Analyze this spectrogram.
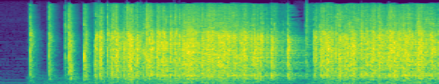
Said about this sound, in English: So if we're liking this particular subject, I want to pause right here, draw a line in the sand, start applauding now.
